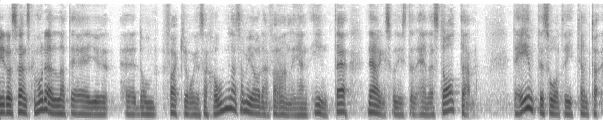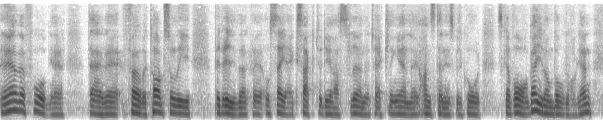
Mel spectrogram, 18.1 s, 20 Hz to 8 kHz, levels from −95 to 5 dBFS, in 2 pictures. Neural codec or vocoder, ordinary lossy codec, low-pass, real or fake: codec, 16 kHz, 1.1 kbps, Voila-Tokenizer; none; none; fake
